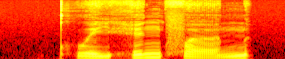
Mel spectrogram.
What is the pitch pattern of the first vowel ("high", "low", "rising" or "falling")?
low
